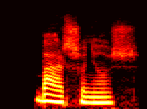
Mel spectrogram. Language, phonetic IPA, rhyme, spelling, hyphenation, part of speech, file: Hungarian, [ˈbaːrʃoɲoʃ], -oʃ, bársonyos, bár‧so‧nyos, adjective, Hu-bársonyos.ogg
- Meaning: velvety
